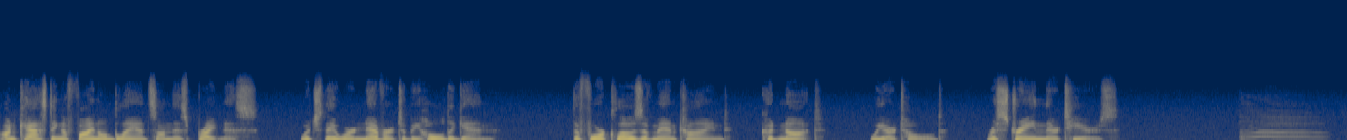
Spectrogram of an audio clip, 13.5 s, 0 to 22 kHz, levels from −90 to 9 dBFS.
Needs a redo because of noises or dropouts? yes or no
yes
